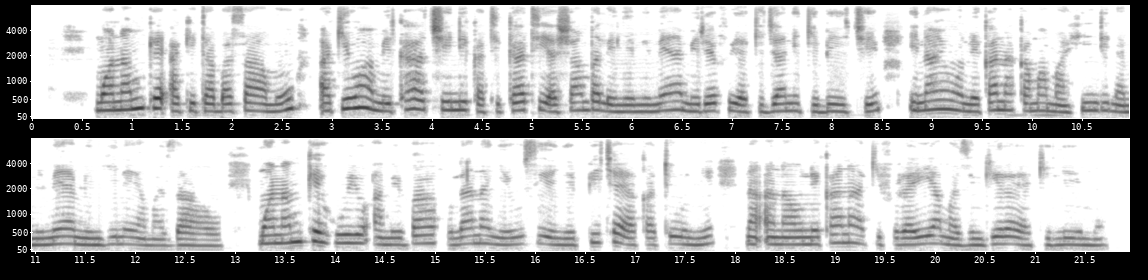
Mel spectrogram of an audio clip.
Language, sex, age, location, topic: Swahili, female, 25-35, Kisumu, agriculture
